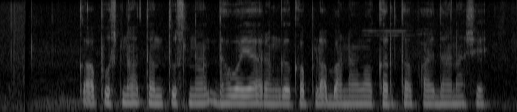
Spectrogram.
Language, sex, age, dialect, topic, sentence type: Marathi, male, 18-24, Northern Konkan, agriculture, statement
